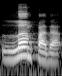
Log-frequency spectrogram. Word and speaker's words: lâmpada: exemplos lâmpada árvore exército Olha só lâmpada onde está a sílaba tônica aqui ó em lã é a sílaba mais forte lâmpada percebo que é a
